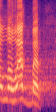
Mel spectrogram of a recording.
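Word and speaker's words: أكبر: Allahu Akbar. Iya, tapi kan kamu bacanya Akbar. Enggak boleh panjang itu bnya. Kalau bnya dibaca panjang, Akbar.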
